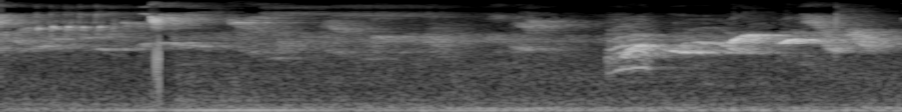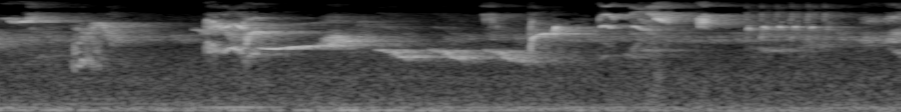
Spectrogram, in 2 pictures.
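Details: Horsfield's bush lark kept in a cage and hung up straight away, producing high scratchy chatter and twittered whistles in two main bursts, with sharp slurred notes and a faint background hum.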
